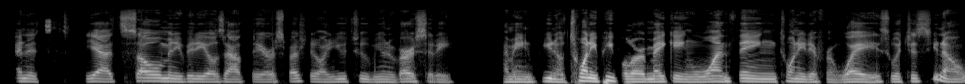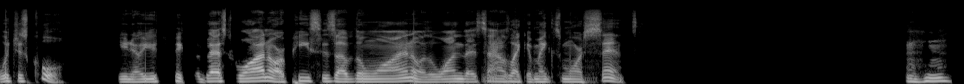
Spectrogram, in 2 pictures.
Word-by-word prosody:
And 145 Hz, -1 st, -2 dB
it's, 130 Hz, -3 st, -6 dB, 0.3 s
yeah, 135 Hz, -1 st, 0 dB
it's 125 Hz, -, -6 dB
so 155 Hz, -1 st, +2 dB
many 140 Hz, -3 st, +1 dB
videos 130 Hz, -1 st, -2 dB
out 120 Hz, -2 st, -3 dB
there, 115 Hz, -1 st, -6 dB
especially 135 Hz, +2 st, -6 dB
on 115 Hz, -1 st, -5 dB
YouTube 125 Hz, 0 st, -6 dB
University. 120 Hz, -2 st, -3 dB, 0.5 s
I 120 Hz, -, -4 dB
mean, 120 Hz, -1 st, 0 dB
you 145 Hz, -2 st, +4 dB
know, 115 Hz, -2 st, 0 dB
20 160 Hz, -5 st, +8 dB
people 135 Hz, -4 st, +3 dB
are 125 Hz, -1 st, +5 dB
making 125 Hz, -2 st, +2 dB
one 135 Hz, +2 st, +3 dB
thing 130 Hz, -3 st, +2 dB
20 130 Hz, -1 st, -1 dB
different 115 Hz, -3 st, -5 dB
ways, 120 Hz, +1 st, +1 dB
which 125 Hz, 0 st, -4 dB
is, 140 Hz, 0 st, -3 dB
you -, -, 0 dB
know, 120 Hz, -7 st, +2 dB
which 140 Hz, +2 st, -1 dB
is 145 Hz, -, +1 dB
cool. -, -, -2 dB, 0.5 s
You 120 Hz, 0 st, -1 dB
know, 120 Hz, 0 st, -1 dB
you 125 Hz, +2 st, +1 dB, 0.2 s
pick 150 Hz, -3 st, 0 dB
the 120 Hz, -, -9 dB
best 140 Hz, +3 st, +3 dB
one 145 Hz, +4 st, +5 dB
or 155 Hz, -, +3 dB
pieces 145 Hz, -3 st, -2 dB
of 125 Hz, -1 st, +1 dB
the 130 Hz, -1 st, +1 dB
one 130 Hz, +4 st, +1 dB
or, 130 Hz, -7 st, 0 dB
the 115 Hz, +1 st, -3 dB
one 130 Hz, +2 st, 0 dB
that 125 Hz, 0 st, -3 dB
sounds 130 Hz, 0 st, -2 dB
like 125 Hz, -2 st, -1 dB
it 120 Hz, -, -4 dB
makes 125 Hz, 0 st, -3 dB
more 125 Hz, -1 st, -1 dB
sense. 145 Hz, +6 st, -2 dB, 2.7 s
Mhm. 145 Hz, +4 st, -1 dB
130 Hz, 175 wpm, -25 LUFS, 120-140 Hz, 2.7 s, 20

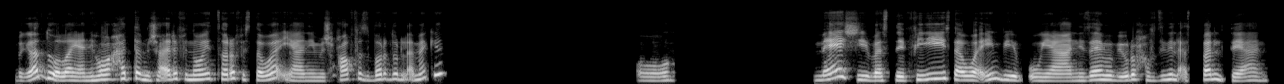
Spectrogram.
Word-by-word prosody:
بجد 200 Hz, -, 0 dB
والله! 190 Hz, -7 st, +5 dB
يعني 180 Hz, +1 st, 0 dB
هو 225 Hz, +3 st, +4 dB
حتى 265 Hz, +2 st, 0 dB
مش 205 Hz, -3 st, -2 dB
عارف 250 Hz, +4 st, 0 dB
إن 220 Hz, -1 st, +2 dB
هو 225 Hz, -, +4 dB
يتصرّف 245 Hz, +1 st, 0 dB
السواق، 220 Hz, +5 st, 0 dB
يعني 170 Hz, 0 st, -3 dB
مش 170 Hz, +2 st, -8 dB
حافظ 225 Hz, 0 st, -2 dB
برضه 230 Hz, +4 st, -1 dB
الأماكن؟ 245 Hz, -, -2 dB, 2.0 s
أوه! 180 Hz, +2 st, -4 dB, 1.4 s
ماشي 215 Hz, -, +1 dB
بس 180 Hz, 0 st, 0 dB, 0.2 s
في 240 Hz, +8 st, +1 dB
سواقين 210 Hz, +2 st, +2 dB
بيبقوا 190 Hz, -4 st, -1 dB
يعني 165 Hz, 0 st, -1 dB
زي 205 Hz, +4 st, +3 dB
ما 215 Hz, -, +3 dB
بيقولوا 190 Hz, +3 st, +1 dB
حافظين 200 Hz, +1 st, -4 dB
الأسفَلت 225 Hz, -1 st, -1 dB
يعني. 180 Hz, +2 st, -3 dB
210 Hz, 135 wpm, -14 LUFS, 185-235 Hz, 2.0 s, والله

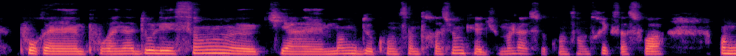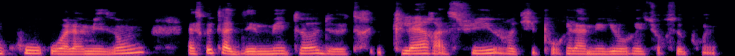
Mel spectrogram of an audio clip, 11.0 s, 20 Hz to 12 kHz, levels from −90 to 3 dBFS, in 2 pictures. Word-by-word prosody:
pour 180 Hz, -2 st, +2 dB
un 155 Hz, -2 st, +3 dB
pour 160 Hz, +1 st, -3 dB
un 160 Hz, -, -1 dB
adolescent, 190 Hz, +4 st, +2 dB
heu, 155 Hz, -2 st, +3 dB
qui 155 Hz, +2 st, -3 dB
a 155 Hz, -, 0 dB
un 150 Hz, 0 st, -2 dB
manque 170 Hz, +3 st, -1 dB
de 160 Hz, -, 0 dB
concentration, 155 Hz, +3 st, -5 dB
qui 185 Hz, -5 st, -4 dB
a -, -, +1 dB
du 145 Hz, -, -14 dB
mal 165 Hz, +2 st, -5 dB
à 165 Hz, -, -7 dB
se -, -, -12 dB
concentrer, 155 Hz, +3 st, -9 dB
que -, -, -14 dB
ça 150 Hz, -, -4 dB
soit 155 Hz, 0 st, 0 dB, 0.4 s
en 175 Hz, -1 st, +4 dB
cours 180 Hz, +2 st, +1 dB
ou 160 Hz, -1 st, +3 dB
à -, -, +4 dB
la 155 Hz, -1 st, +2 dB
maison? 180 Hz, +10 st, +2 dB, 0.3 s
Est-ce 170 Hz, -1 st, +1 dB
que 205 Hz, -, +4 dB
tu -, -, +2 dB
as -, -, +8 dB
des 150 Hz, +1 st, +2 dB
méthodes, 170 Hz, +2 st, +2 dB
heu, 150 Hz, -1 st, -1 dB
très -, -, -8 dB
claires 175 Hz, 0 st, +4 dB
à -, -, +1 dB
suivre 180 Hz, +1 st, +1 dB
qui 155 Hz, -, -6 dB
pourraient 170 Hz, -, -4 dB
l'améliorer 160 Hz, 0 st, +1 dB
sur -, -, -12 dB
ce -, -, -2 dB
point? -, -, -8 dB
160 Hz, 245 wpm, -24 LUFS, 155-180 Hz, 0.4 s, as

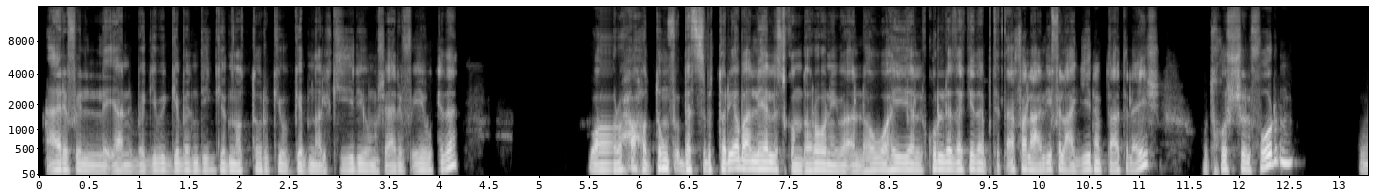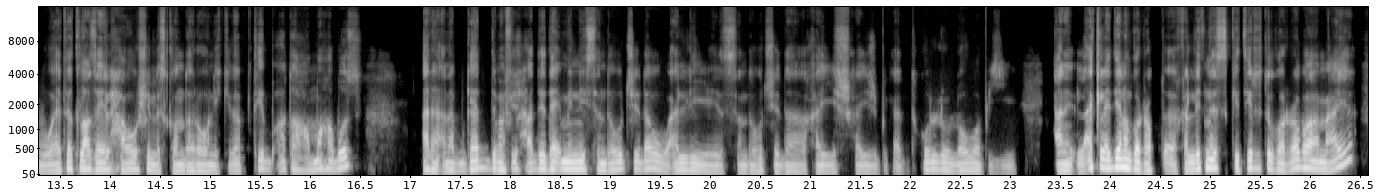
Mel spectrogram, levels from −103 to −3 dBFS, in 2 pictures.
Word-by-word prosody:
عارف 115 Hz, 0 st, 0 dB
ال 95 Hz, -3 st, -2 dB
يعني 95 Hz, +1 st, -3 dB
باجيب 95 Hz, +3 st, -5 dB
الجِبَن 105 Hz, 0 st, -2 dB
دي 105 Hz, -, -5 dB
الجبنة 105 Hz, 0 st, -2 dB
التركي، 105 Hz, 0 st, -5 dB
والجبنة 100 Hz, +1 st, -3 dB
الكيري 105 Hz, +2 st, -3 dB
ومش 95 Hz, -3 st, -4 dB
عارف 95 Hz, +2 st, -5 dB
إيه 105 Hz, +2 st, -1 dB
وكده. 120 Hz, -, 0 dB, 1.3 s
وأروح 105 Hz, +1 st, +1 dB
أحُطُّهم 130 Hz, +3 st, +2 dB
في 125 Hz, -, -4 dB
بس 115 Hz, +2 st, 0 dB
بالطريقة 125 Hz, +3 st, +3 dB
بقى 130 Hz, -2 st, +5 dB
اللي 125 Hz, 0 st, +5 dB
هي -, -, +6 dB
الإسكندراني 105 Hz, -4 st, +2 dB
بقى، 95 Hz, -, -1 dB
اللي 95 Hz, -1 st, -3 dB
هو 105 Hz, +2 st, +1 dB
هي 110 Hz, 0 st, +3 dB
الكل 115 Hz, +3 st, +2 dB
ده 115 Hz, -, +2 dB
كده 115 Hz, 0 st, +1 dB
بتتقفل 110 Hz, +2 st, -3 dB
عليه 105 Hz, +2 st, +1 dB
في 120 Hz, -, -10 dB
العجينة 105 Hz, +5 st, 0 dB
بتاعة 105 Hz, -2 st, -4 dB
العيش 145 Hz, -, -1 dB, 0.4 s
وتخُش 120 Hz, 0 st, -3 dB
الفُرن، 190 Hz, -, +3 dB, 0.7 s
وتطلع 100 Hz, +6 st, +1 dB
زي 115 Hz, 0 st, +2 dB
الحواوشي 110 Hz, +1 st, -1 dB
الإسكندراني 100 Hz, -1 st, -2 dB
كده، 100 Hz, +4 st, -7 dB
بتبقى 120 Hz, +1 st, -6 dB
طعمها 115 Hz, +3 st, -2 dB
بُصّ 155 Hz, +7 st, -1 dB, 0.6 s
أنا 115 Hz, -2 st, 0 dB
أنا 110 Hz, +1 st, -1 dB
بجد 125 Hz, +5 st, 0 dB
ما 115 Hz, -, +2 dB
فيش 120 Hz, +2 st, -4 dB
حد 105 Hz, -, -3 dB
داق 125 Hz, 0 st, +4 dB
منّي 120 Hz, +1 st, +5 dB
الساندويتش 115 Hz, +2 st, -2 dB
ده 130 Hz, +2 st, 0 dB
وقال 110 Hz, -5 st, -1 dB
لي 100 Hz, -4 st, -1 dB
الساندويتش 90 Hz, +3 st, -7 dB
ده 95 Hz, 0 st, -6 dB
خيش 90 Hz, -1 st, -6 dB
خيش 90 Hz, -1 st, -6 dB
بجد، 85 Hz, -, -13 dB
كله 115 Hz, 0 st, -1 dB
اللي 100 Hz, -1 st, -3 dB
هو 105 Hz, +1 st, 0 dB
بي 85 Hz, -2 st, -13 dB, 0.4 s
أنا 105 Hz, 0 st, +4 dB
الأكلة 145 Hz, +9 st, +3 dB
دي 145 Hz, +3 st, +7 dB
أنا 150 Hz, -1 st, +9 dB
جرّبت 110 Hz, -4 st, +2 dB
خليت 110 Hz, +5 st, +1 dB
ناس 135 Hz, -1 st, +4 dB
كتير 130 Hz, +3 st, 0 dB
تجربها 130 Hz, +2 st, +3 dB
معايا 150 Hz, -, +2 dB
110 Hz, 175 wpm, -23 LUFS, 100-120 Hz, 1.3 s, أنا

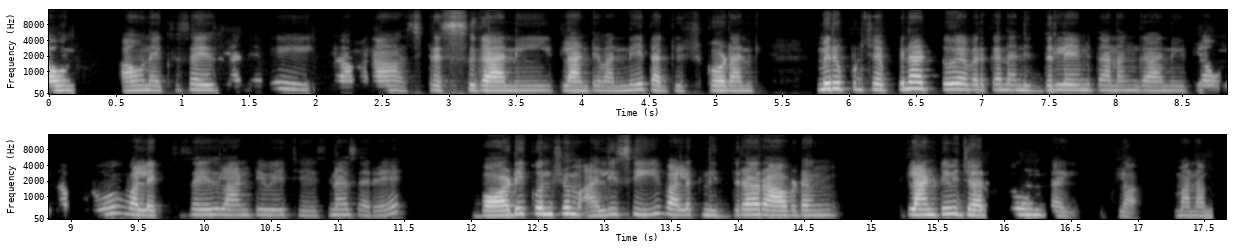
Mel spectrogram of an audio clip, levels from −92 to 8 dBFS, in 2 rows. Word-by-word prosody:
అవును. 205 Hz, 0 st, +6 dB, 0.4 s
అవును. 210 Hz, +1 st, 0 dB
ఎక్సర్సైజ్‌లు 220 Hz, +2 st, -4 dB
అనేవి 275 Hz, 0 st, -11 dB, 0.4 s
ఆహ్, 205 Hz, -, -5 dB
మన 205 Hz, 0 st, -14 dB, 0.3 s
స్ట్రెస్ 205 Hz, -2 st, -3 dB, 0.2 s
గాని 200 Hz, 0 st, +5 dB, 0.2 s
ఇట్లాంటివన్నీ 195 Hz, +2 st, -2 dB
తగ్గించుకోవడానికి. 195 Hz, 0 st, -1 dB, 0.5 s
మీరిప్పుడు 255 Hz, -2 st, +5 dB
చెప్పినట్టు 255 Hz, +3 st, +3 dB
ఎవరికైనా 225 Hz, 0 st, -3 dB
నిద్రలేనితనం 210 Hz, +1 st, -3 dB
గానీ 195 Hz, 0 st, -5 dB
ఇట్లా 210 Hz, +2 st, -6 dB
ఉన్నప్పుడు 230 Hz, 0 st, -15 dB, 0.2 s
వాళ్ళు 220 Hz, -3 st, +3 dB
ఎక్సర్సైజ్ 230 Hz, +3 st, -5 dB
లాంటివే 225 Hz, 0 st, -5 dB
చేసినా 205 Hz, +3 st, -9 dB
సరే 200 Hz, 0 st, -10 dB, 0.7 s
బాడీ 205 Hz, +5 st, +8 dB
కొంచెం 260 Hz, 0 st, +5 dB, 0.2 s
అలిసి 245 Hz, +3 st, -4 dB, 0.2 s
వాళ్ళకి 230 Hz, 0 st, -1 dB
నిద్ర 210 Hz, +2 st, -7 dB, 0.2 s
రావడం 210 Hz, +1 st, +3 dB, 0.6 s
ఇట్లాంటివి 235 Hz, +3 st, +5 dB
జరుగుతూ 215 Hz, +4 st, 0 dB
ఉంటాయి. 195 Hz, -6 st, -6 dB, 0.2 s
ఇట్లా 180 Hz, 0 st, -12 dB, 0.4 s
మనం 190 Hz, 0 st, -6 dB
215 Hz, 110 wpm, -21 LUFS, 200-230 Hz, 0.7 s, బాడీ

